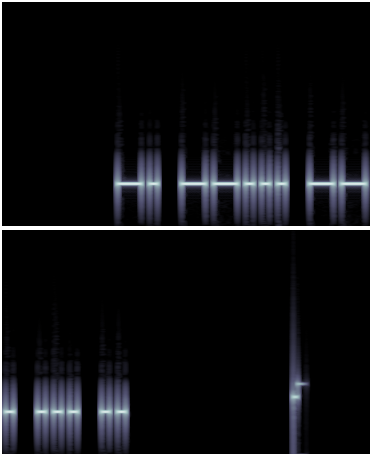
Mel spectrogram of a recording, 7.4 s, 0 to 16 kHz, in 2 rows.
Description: Morse code, heard as a keyed tone, about 15 wpm, 700 Hz. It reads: N7GSI
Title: USA Call Signs - 5 Characters - 4x Character Spacing - 15wpm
